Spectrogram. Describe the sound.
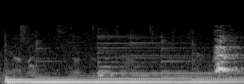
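A single short dog bark rings out near the end, cutting through sustained, swelling orchestral music with a singing voice that plays throughout.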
